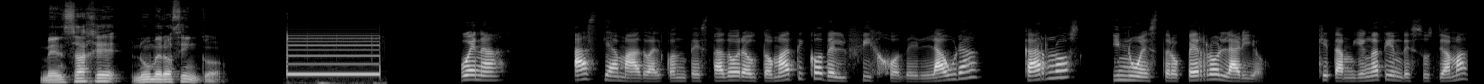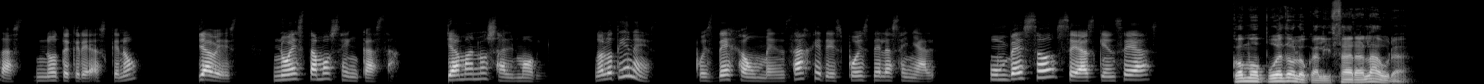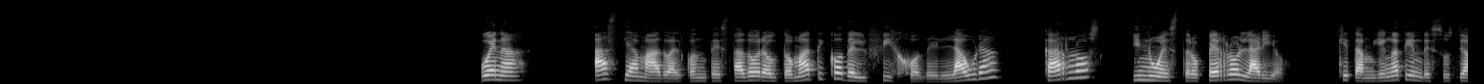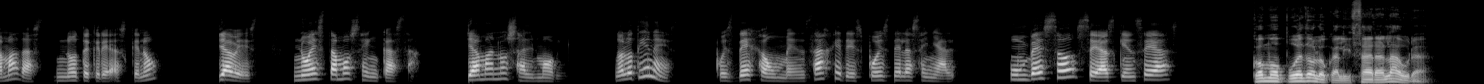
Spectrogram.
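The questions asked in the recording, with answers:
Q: ¿Cómo puedo localizar a Laura?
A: Llamando al móvil o dejando un mensaje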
